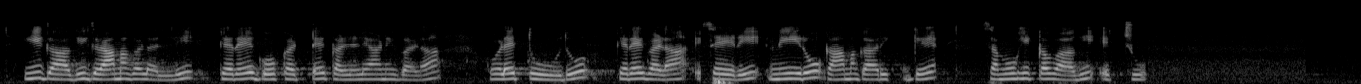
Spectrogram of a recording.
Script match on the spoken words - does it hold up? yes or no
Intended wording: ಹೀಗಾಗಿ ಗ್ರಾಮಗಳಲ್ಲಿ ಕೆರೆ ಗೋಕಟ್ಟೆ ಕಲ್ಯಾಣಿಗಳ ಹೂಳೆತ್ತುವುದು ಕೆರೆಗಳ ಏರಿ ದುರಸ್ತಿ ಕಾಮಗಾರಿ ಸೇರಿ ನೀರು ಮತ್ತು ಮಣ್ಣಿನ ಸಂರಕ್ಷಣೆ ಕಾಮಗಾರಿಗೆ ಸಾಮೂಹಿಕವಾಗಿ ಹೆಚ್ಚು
no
